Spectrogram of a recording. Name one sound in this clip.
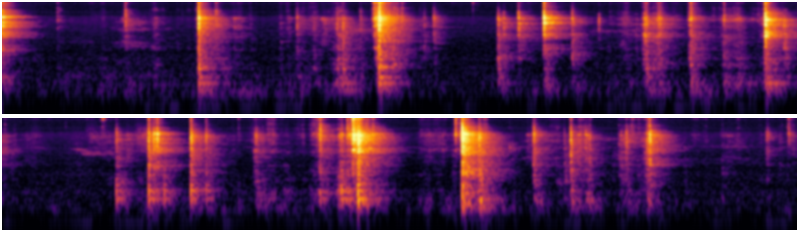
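Small metal parts click and rattle as they are handled.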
